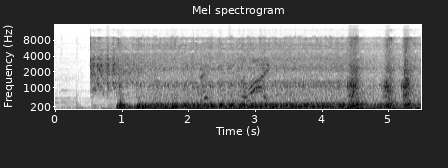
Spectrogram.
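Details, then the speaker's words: Suzuki GSX-R1000 engine newly fitted into a KTM 690 Enduro frame, first start after rewiring, electric fuel pump running: brief quiet, then it catches instantly and settles into a steady, even run without hesitation, a healthy normal start. "These things usually just start straight away, cracking engine, which is one of the reasons I use them."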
